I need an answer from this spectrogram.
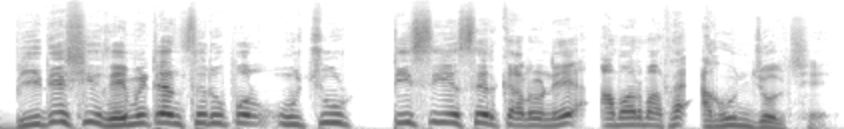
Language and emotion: Bengali, angry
